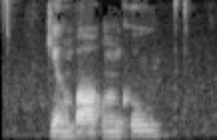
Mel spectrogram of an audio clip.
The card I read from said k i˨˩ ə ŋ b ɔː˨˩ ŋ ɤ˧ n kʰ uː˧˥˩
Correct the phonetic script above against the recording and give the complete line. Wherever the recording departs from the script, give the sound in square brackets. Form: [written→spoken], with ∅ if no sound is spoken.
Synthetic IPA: k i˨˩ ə ŋ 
